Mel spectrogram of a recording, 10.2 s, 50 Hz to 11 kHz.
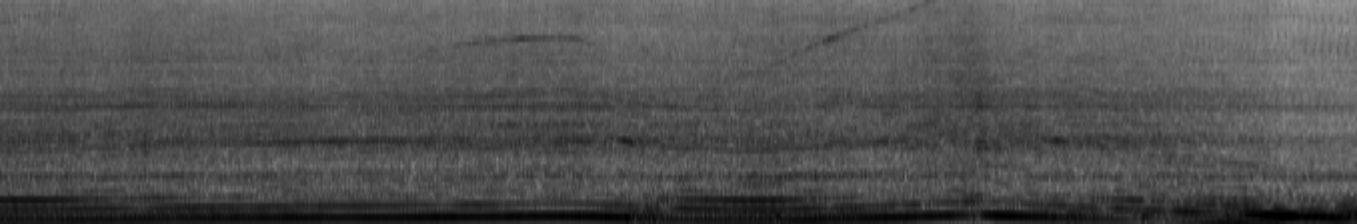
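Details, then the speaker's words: Porsche 924 Turbo after new spark plug wires. Steady four-cylinder idle, then smooth rises and falls as it is blipped, with a faint turbo whistle climbing as it spools up; runs cleanly. "And she spools up pretty good."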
